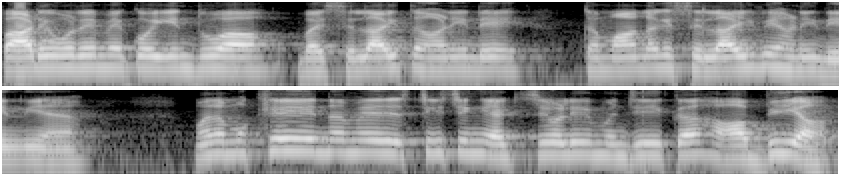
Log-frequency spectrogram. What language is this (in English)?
Sindhi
